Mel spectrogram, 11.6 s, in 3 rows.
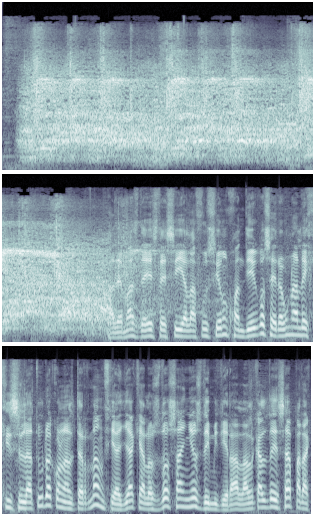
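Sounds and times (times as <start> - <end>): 
people shouting in a town council meeting: 0.0 - 6.0
speech: 5.2 - 11.6.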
